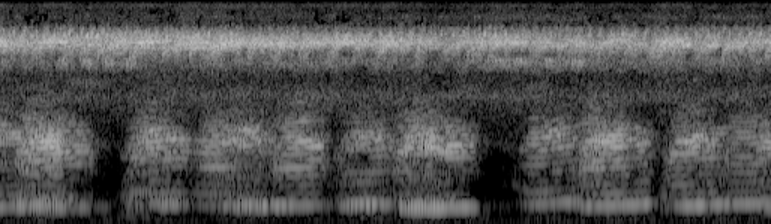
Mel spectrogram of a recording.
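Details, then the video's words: A chorus of Asian frogs known locally as hing. Droning, moaning calls repeat roughly every second and overlap, with a constant shrill insect hum behind them. "sound effects Asian frogs/សំឡេងហ៊ីងយំ"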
